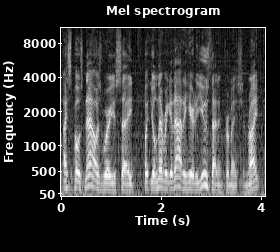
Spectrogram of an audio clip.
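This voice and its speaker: Bright, wisecracking cartoon bee. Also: male voice, on the high side, lively intonation, fast, a little hiss or hum. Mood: sardonic. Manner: sardonic, conversational, exclaiming. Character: wisecracking, chatty, excitable young male bee. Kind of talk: animated game cutscene acting.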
